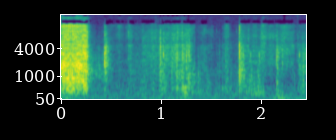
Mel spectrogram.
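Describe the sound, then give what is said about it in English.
Paper being ripped up into pieces: one loud, rough tearing burst at the start, then a few shorter, quieter rips and crinkles spread unevenly after it. “I'm not even giving you the pieces. I'm going to rip all these up.”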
